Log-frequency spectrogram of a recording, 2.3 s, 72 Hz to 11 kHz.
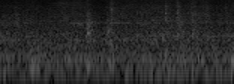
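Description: Xerox WorkCentre 7830 colour copier running while it prints, a steady quiet whir with a thin high tone and a few faint clicks.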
